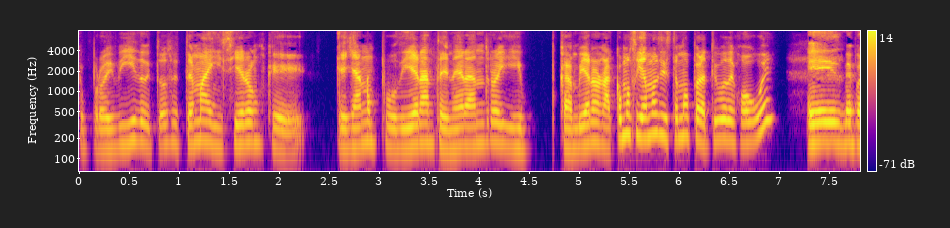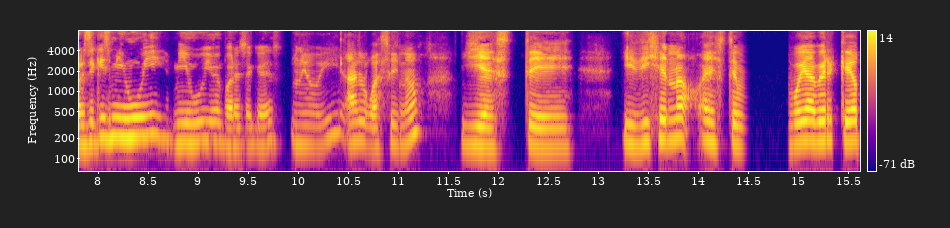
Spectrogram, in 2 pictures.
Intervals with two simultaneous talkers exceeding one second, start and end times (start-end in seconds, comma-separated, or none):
none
